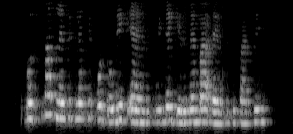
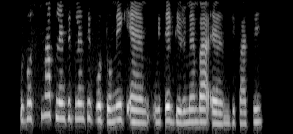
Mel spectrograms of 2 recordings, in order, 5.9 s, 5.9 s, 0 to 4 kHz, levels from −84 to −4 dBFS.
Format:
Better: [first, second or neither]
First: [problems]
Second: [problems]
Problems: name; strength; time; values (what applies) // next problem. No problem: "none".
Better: second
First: noise reduction (neural mask model DeepFilterNet 3)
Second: none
